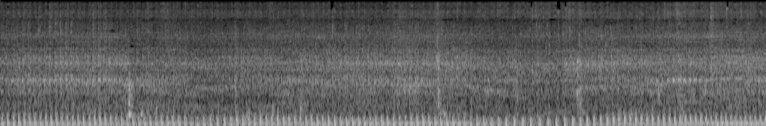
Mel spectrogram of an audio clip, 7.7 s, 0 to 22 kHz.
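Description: A Suzuki KingQuad 750 ATV crawls over rocks in low range on light throttle, its engine chugging at a steady low rhythm close by, with occasional clunks and knocks from the rocky ground.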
